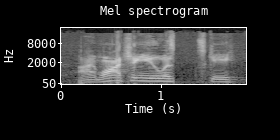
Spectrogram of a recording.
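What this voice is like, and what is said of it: Imitates a cartoon character's voice. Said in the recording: “Roz? ... pretty good imitation.”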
